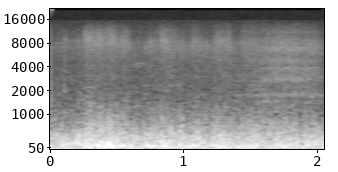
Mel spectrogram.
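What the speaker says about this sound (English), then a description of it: "you can hear that wind gusting out here at Parsons Field" Wind gusts buffet across an outdoor high school baseball field at Parsons Field, a low, rough, continuous rumble at moderate level with no voices present.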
